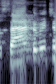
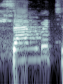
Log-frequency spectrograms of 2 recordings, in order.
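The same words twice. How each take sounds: First: "सैंडविच" said sand-wich; wrong pronunciation. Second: "सैंडविच" said san-wich; correct pronunciation. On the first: Teacher rejects it for class, "सैंडविच" with d sounded. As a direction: keep the d in "सैंडविच". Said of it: "तो सैंडविच नहीं है". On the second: Teacher answers with the right reading, "सैंडविच" without d. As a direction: swallow the d in "सैंडविच" entirely. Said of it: "ये क्या है?". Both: Shown as a demonstration.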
